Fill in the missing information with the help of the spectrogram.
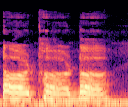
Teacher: जो जीवा की नोक होती है ना नोक वो होता है जीवा का अग्र भाग वो मुर्धा को स्पर्श करने के बाद वायु बाहर आए तो मुर्धा ध्वनियां होती हैं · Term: मूर्धन्य ध्वनियां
